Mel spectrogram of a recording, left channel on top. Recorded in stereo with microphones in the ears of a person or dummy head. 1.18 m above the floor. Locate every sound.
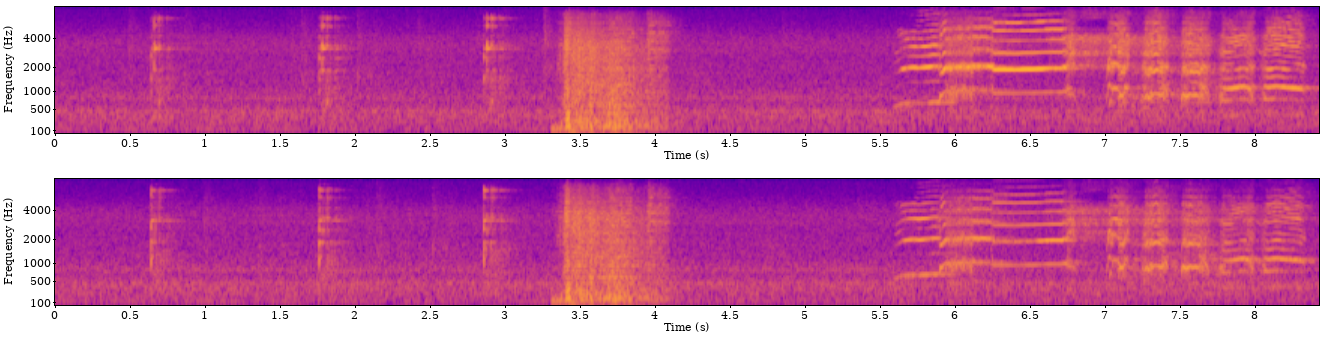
0.6 s hammering: 45° right (ahead or behind), 6 m
3.3 s an explosion: 5° left (ahead or behind), 0.5 m
5.6 s crying: 15° left (ahead or behind), 1.9 m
